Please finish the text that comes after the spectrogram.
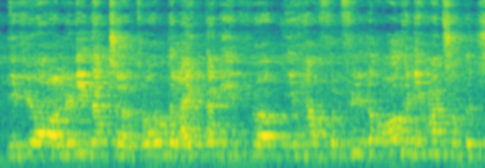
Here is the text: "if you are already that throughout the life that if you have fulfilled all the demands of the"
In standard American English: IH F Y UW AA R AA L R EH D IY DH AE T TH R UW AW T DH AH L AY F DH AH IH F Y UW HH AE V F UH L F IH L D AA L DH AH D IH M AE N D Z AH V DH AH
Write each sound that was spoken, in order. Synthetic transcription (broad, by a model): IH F Y UW AA R AA L R EH D IY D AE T T R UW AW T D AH L AY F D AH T Y UW HH AE V F UH L F IH L D AA L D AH D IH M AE N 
